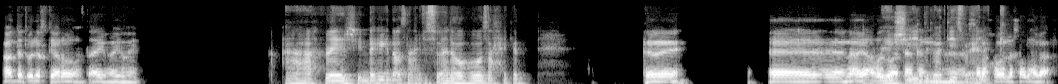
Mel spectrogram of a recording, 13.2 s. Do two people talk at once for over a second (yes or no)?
yes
